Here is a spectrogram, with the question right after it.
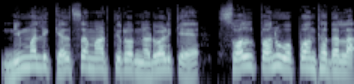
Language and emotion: Kannada, angry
